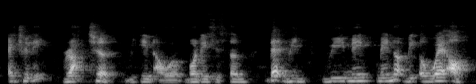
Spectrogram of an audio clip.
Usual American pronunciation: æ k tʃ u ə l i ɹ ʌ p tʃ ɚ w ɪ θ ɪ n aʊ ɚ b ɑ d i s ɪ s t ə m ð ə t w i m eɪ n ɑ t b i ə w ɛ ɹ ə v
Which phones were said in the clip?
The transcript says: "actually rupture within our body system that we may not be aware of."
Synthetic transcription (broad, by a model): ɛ k tʃ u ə l i ɹ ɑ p tʃ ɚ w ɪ t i n aʊ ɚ b ɑ d i s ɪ s t ə m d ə t w i m eɪ n ɑ t b i ə w ɛ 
